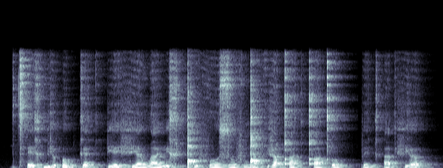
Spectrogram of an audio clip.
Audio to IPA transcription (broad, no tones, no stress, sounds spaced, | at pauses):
t͡sʼ e x bʲ o ʔ o b k ɛ k pʲ ɛ fʲ a w a mʲ ʌ x ǃʼ i f o z o f ŋ͡ǃ a f vʲ o qʼ ɛ k qʼ ʌ kʼ o pː e k ʔ a ʔ fʲ ʌ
